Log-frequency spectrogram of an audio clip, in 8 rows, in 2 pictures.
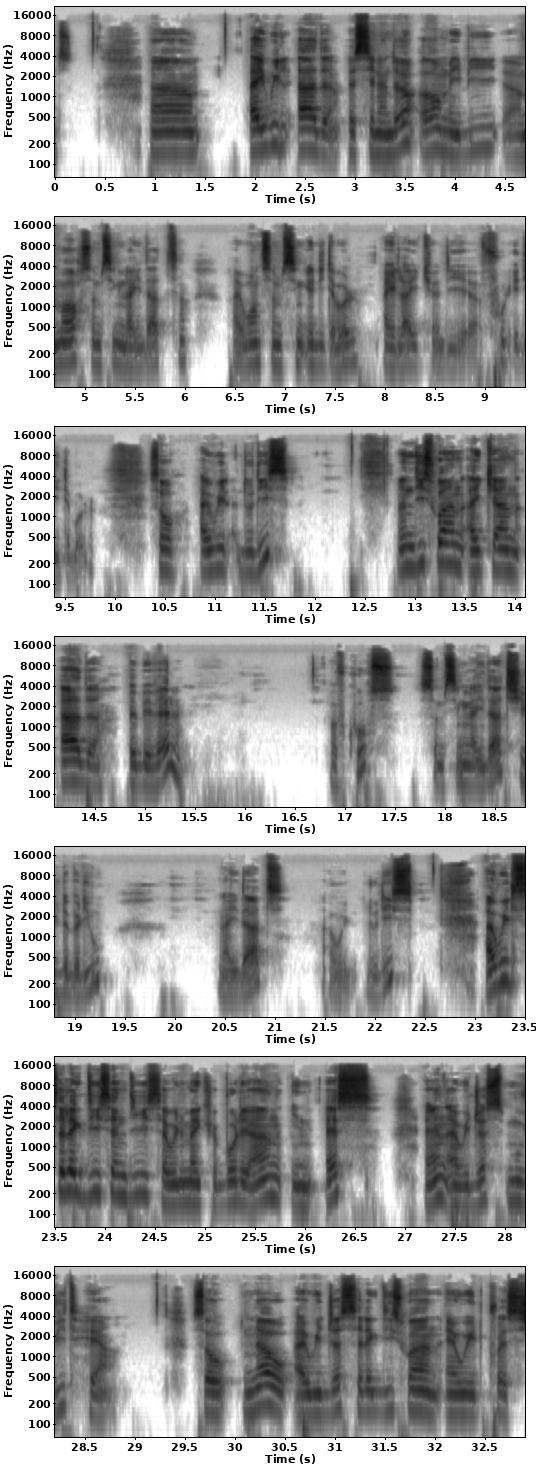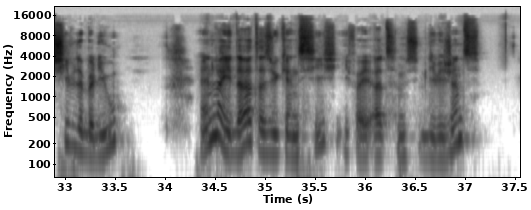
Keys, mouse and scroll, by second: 8.9 g, 10.0 s, 13.1 ctrl+shift+q, 24.2 ctrl+shift+q, 30.8 ctrl+shift+q.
